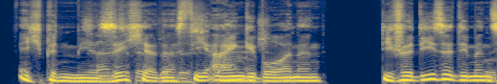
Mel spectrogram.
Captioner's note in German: lacht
